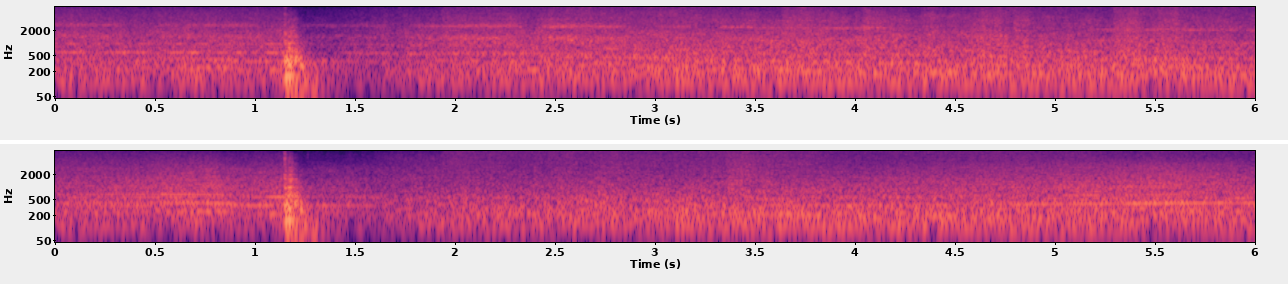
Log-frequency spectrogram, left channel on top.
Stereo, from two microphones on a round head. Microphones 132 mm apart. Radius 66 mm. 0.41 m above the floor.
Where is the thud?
60° right (ahead or behind), 2.5 m.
